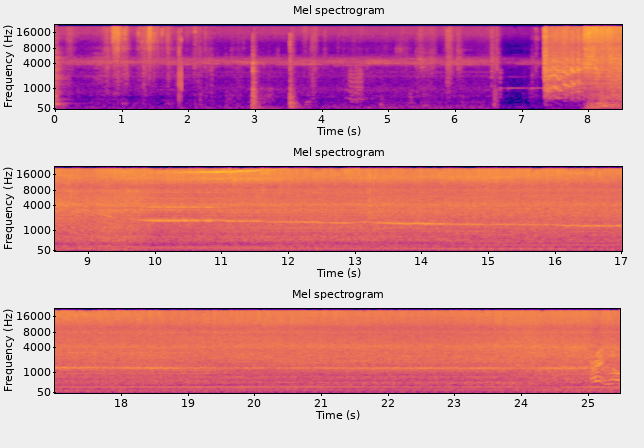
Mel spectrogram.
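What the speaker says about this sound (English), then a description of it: "I'm going to start the engine" Truck engine starts after a jump from a Dodge Charger's trunk battery, with clicks and quiet handling first, then a sudden catch into a loud steady idle with a faint descending whine as revs settle.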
